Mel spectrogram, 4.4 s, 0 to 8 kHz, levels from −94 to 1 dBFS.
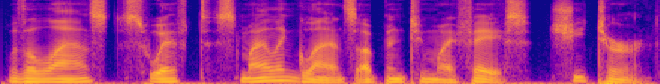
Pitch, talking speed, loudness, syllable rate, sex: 95 Hz, 165 wpm, -17 LUFS, 3.8 syllables/s, male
